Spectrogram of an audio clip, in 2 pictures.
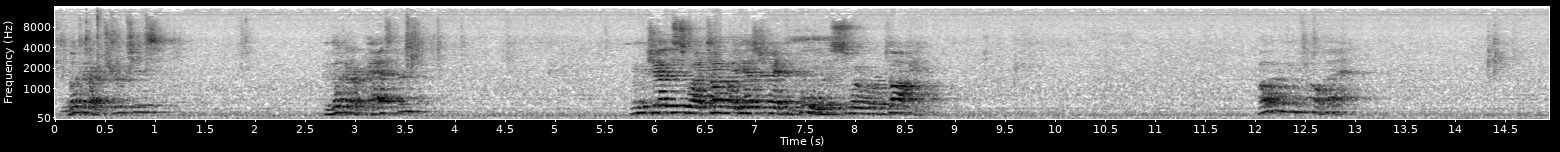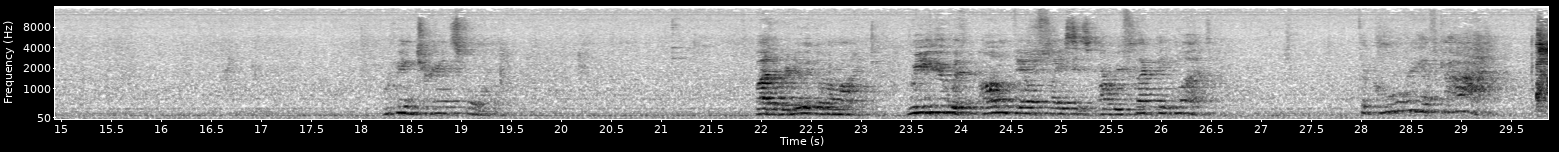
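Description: A man speaks with animation through a microphone in a large echoing hall, pausing often.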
